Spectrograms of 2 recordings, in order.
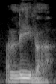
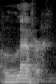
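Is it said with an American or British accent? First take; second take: British; American. First: It is said with a British accent. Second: It is said with an American accent.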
